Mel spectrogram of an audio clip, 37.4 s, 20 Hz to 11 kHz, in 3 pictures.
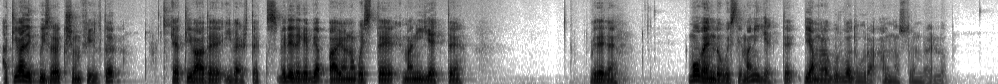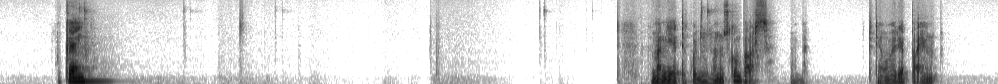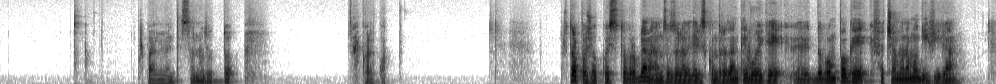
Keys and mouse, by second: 0.2 click, 8.0 click, 9.4 click, 13.4 click, 14.7 click, 15.8 click, 19.1 click, 21.2 click, 29.9 click, 34.3 click.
